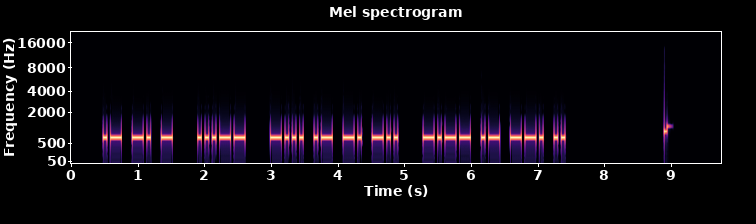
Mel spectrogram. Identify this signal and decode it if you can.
Morse code, heard as a keyed tone, about 22 wpm, 700 Hz. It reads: ANT 3 BAND YAGI
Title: Common QSO Phrases 22wpm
